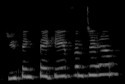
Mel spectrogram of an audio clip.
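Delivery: ordinary delivery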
